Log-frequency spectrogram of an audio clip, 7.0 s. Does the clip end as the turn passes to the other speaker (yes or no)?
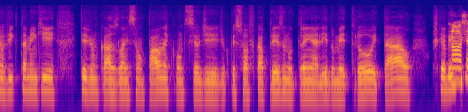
yes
